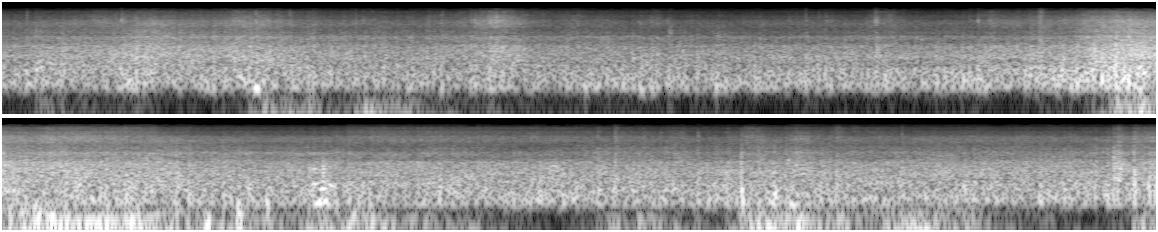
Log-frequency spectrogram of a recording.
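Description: Whitewater rushing and splashing around a kayak running a rapid, close to the boat-mounted camera. The rush swells louder, with a deep rumble, about halfway through.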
